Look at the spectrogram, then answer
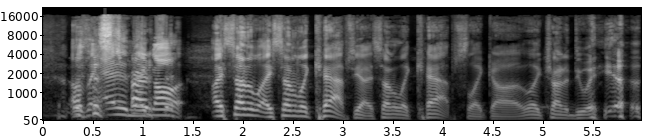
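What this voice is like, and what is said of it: Usual voice. Nothing is said of it.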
